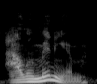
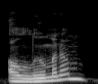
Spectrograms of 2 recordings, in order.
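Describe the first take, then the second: First: It is said with a British pronunciation. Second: It is said with an American pronunciation. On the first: "In Europe" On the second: "is how we say the metal here in uh, the U S"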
